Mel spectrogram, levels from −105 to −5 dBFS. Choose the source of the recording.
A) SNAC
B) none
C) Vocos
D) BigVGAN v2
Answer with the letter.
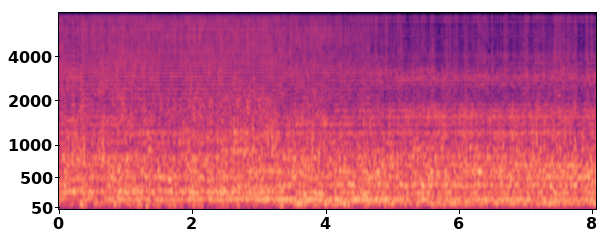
D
